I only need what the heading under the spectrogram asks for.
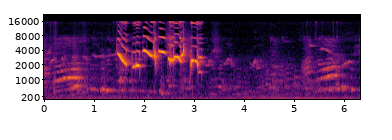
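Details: Oriental magpie-robin lure and tutor song to spur other birds to sing: soft low whistles, then a loud fast phrase of sweeping chirps and whistles for about a second and a half, followed by quieter rising whistles.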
